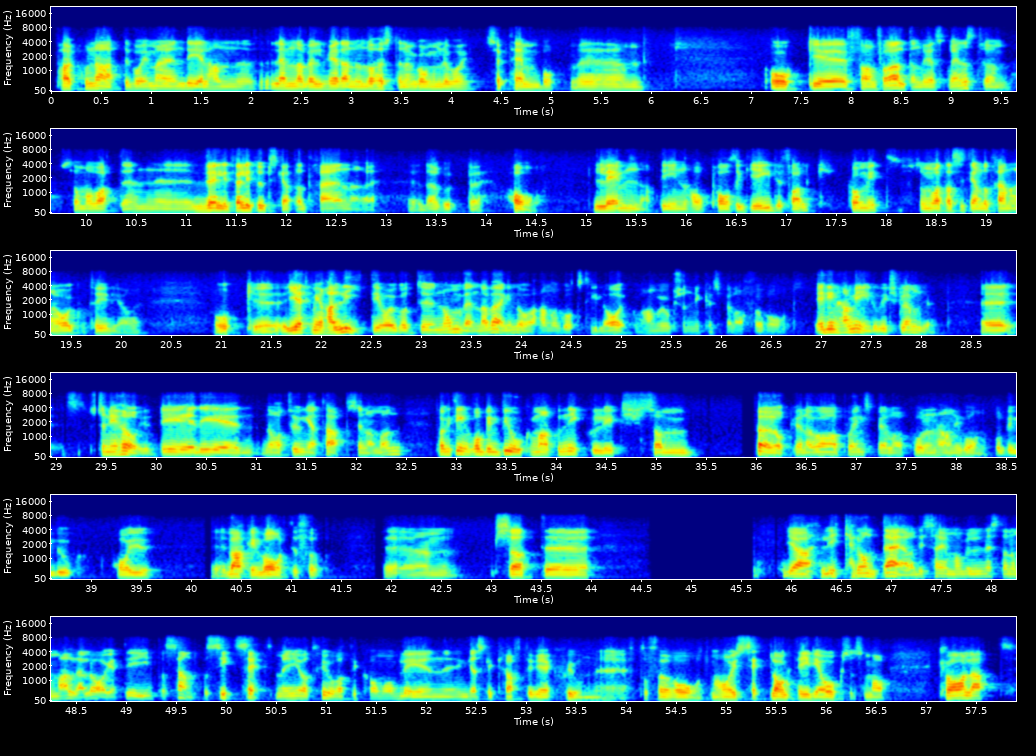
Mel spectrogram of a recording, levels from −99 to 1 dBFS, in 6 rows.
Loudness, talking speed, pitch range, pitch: -27 LUFS, 165 wpm, 110-125 Hz, 120 Hz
